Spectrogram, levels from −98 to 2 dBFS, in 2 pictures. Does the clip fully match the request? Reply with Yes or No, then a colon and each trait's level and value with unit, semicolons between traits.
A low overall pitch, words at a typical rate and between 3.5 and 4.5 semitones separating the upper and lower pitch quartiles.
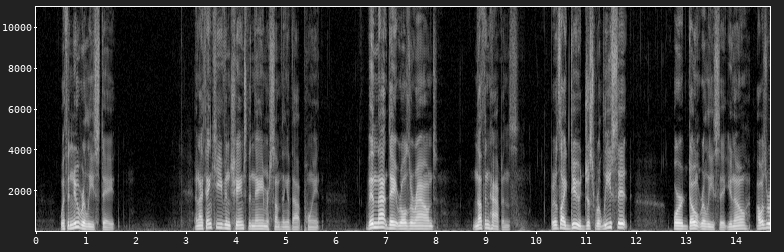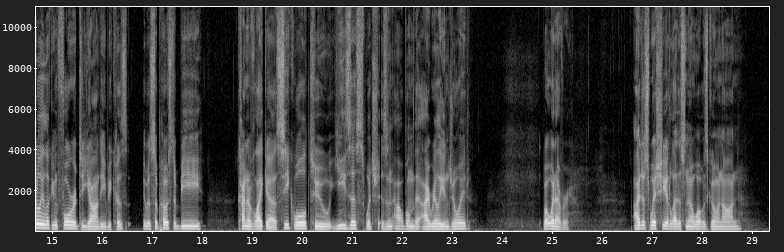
Yes: low, 130 Hz; average, 165 wpm; average, 3.9 semitones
